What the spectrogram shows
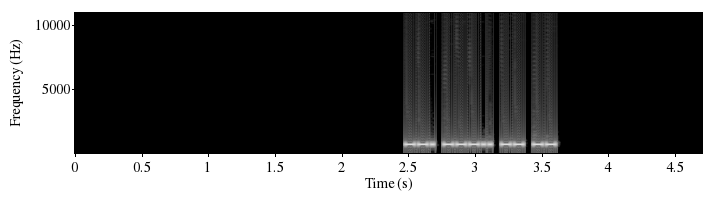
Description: Morse code, heard as a keyed tone, about 52 wpm, 700 Hz. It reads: G8MM
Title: DXCC-100 Call Signs - 4 Characters - Repeated 3x - 50wpm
